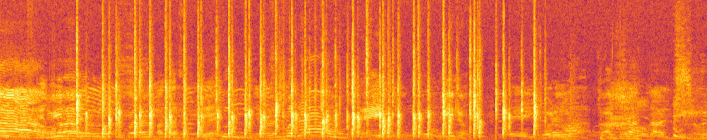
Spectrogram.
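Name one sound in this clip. A crowd of young men shout and cheer loudly nearby.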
